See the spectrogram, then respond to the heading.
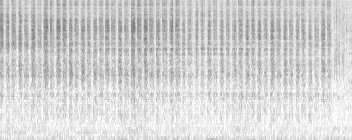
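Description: A marker tip scratches and rubs back and forth on a small, flat, solid wooden cutout ornament shaped like a rocking horse, held flat by fingertips with long nails, while coloring its green rocker. The strokes come in a quick, steady rhythm of about four per second, each a bright, dry scratch. They stop just before the end, leaving a faint hiss.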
